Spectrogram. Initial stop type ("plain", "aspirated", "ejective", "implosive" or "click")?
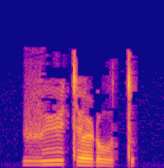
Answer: plain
